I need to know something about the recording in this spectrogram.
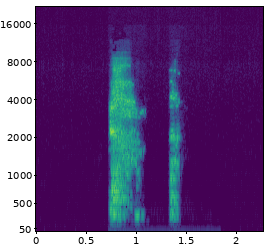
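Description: A person clearing their throat: two short bursts, the first longer and louder, the second about half a second later.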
